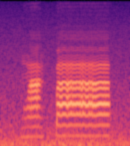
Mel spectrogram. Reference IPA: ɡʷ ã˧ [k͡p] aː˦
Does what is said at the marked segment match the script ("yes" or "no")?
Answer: yes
